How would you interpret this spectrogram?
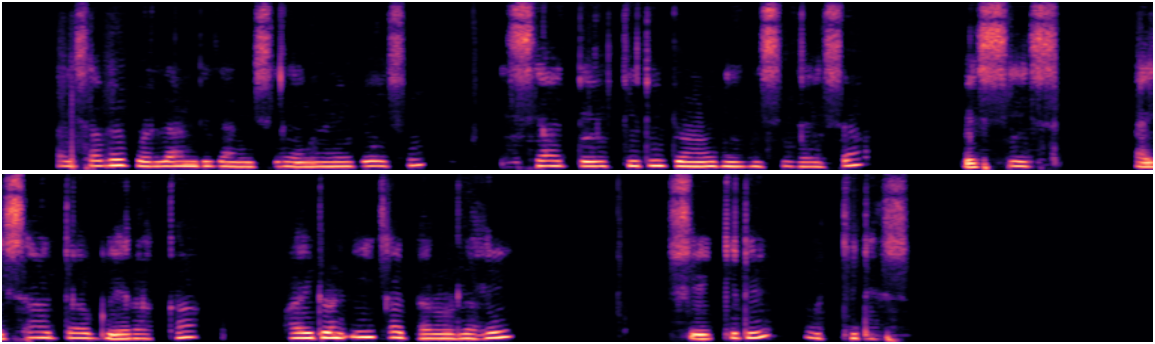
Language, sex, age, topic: Gamo, female, 18-24, agriculture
